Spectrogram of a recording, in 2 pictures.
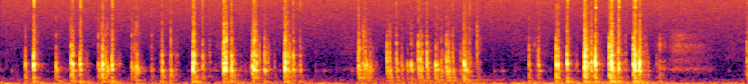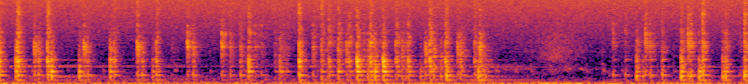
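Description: Fingertips tap the wooden top near the soundhole of a hollow wooden acoustic guitar lying in its open case. The result is quick, irregular hollow knocks with a warm midrange body tone and almost no ring. The tapping is loud and clustered for the first seven seconds, then continues as softer, lighter taps.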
